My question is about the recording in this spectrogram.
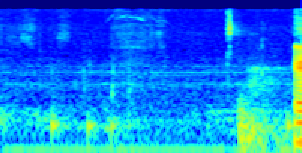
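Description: Marker pen writing on a whiteboard: faint, soft strokes and light ticks as letters are drawn.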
